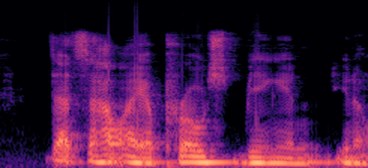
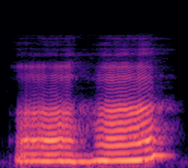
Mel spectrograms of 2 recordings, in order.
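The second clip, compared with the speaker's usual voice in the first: higher, rising put-on uh-huh; humouring uh-huh; 5 semitones higher than usual. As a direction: play along doubtfully, voice lifting. Mock-agreeing to young therapist in story.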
